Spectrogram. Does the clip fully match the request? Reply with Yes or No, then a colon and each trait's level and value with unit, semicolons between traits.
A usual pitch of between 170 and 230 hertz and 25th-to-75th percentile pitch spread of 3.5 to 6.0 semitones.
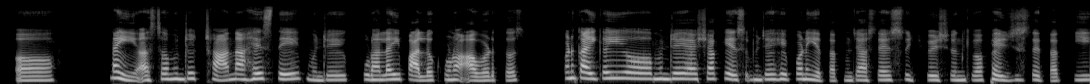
Yes: high, 210 Hz; average, 4.1 semitones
